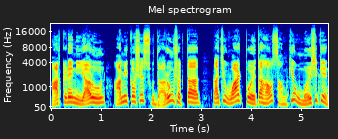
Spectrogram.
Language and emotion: Goan Konkani, happy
